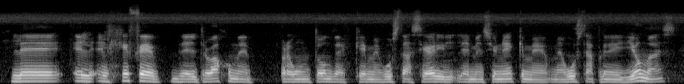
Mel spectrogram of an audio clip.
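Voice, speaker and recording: A YouTuber with a warm, medium-pitched voice responds to viewer questions in an easygoing monologue, speaking Spanish as a learned second language. His explanations are peppered with tag questions like "¿ok?" and "¿verdad?", and the recording carries no room sound.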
